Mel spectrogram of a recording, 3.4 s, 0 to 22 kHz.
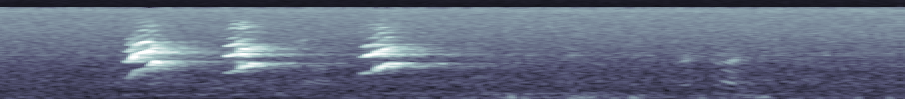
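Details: Podenco Andaluz, dated 3 December 2011: three loud, sharp yelps bending up then down come in quick succession within a second, followed by faint rustling and softer distant yelps.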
